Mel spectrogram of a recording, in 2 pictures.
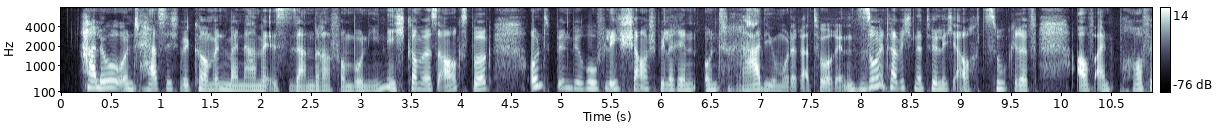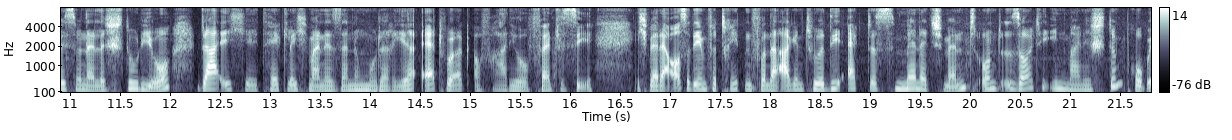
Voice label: About My Voice German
